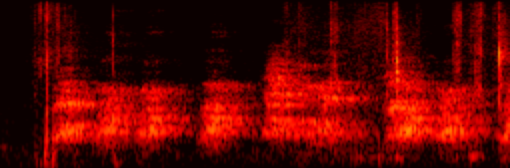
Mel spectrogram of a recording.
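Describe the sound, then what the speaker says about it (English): Several dogs barking and yapping in excited bursts across the whole stretch, fairly close and loud, with brief pauses between volleys. "My dogs are crazy."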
